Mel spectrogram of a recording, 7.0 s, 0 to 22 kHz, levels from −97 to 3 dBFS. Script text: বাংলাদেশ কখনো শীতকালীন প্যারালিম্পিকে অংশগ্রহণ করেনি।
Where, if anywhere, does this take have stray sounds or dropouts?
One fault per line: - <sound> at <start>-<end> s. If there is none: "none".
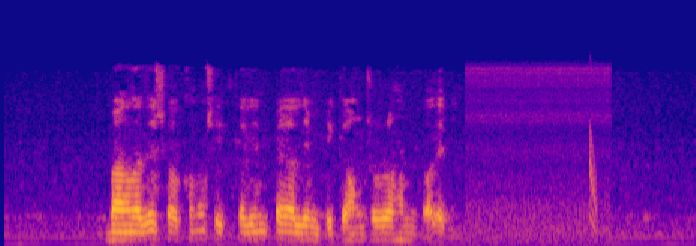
- chirp at 5.9-6.0 s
